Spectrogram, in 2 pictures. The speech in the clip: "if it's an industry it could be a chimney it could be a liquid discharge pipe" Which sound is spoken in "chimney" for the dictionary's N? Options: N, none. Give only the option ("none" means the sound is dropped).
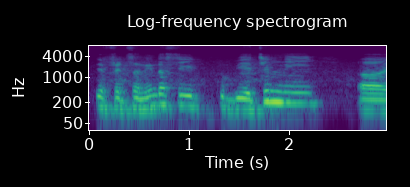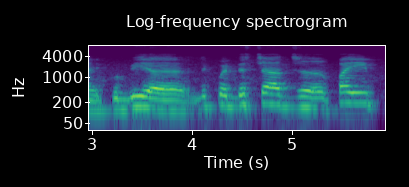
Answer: none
